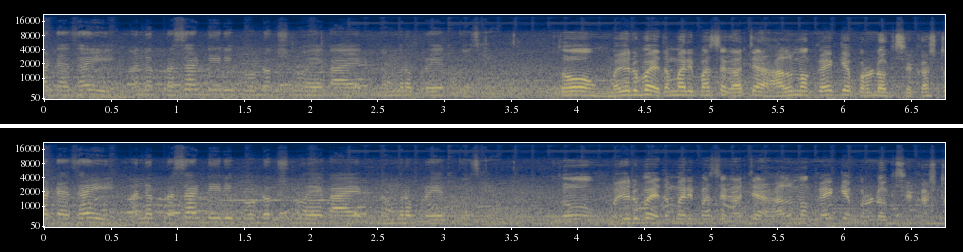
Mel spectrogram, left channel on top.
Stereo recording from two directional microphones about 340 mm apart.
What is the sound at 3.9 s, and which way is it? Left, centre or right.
Speech, centre.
